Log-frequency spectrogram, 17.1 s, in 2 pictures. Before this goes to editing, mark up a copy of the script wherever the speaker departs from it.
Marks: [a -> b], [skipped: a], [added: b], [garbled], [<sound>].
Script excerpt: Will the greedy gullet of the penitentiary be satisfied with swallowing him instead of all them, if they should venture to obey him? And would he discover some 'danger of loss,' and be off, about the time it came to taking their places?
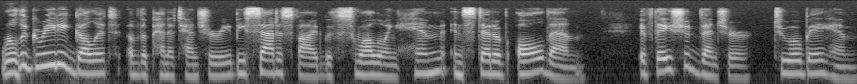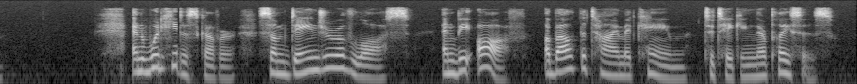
Will the greedy gullet of the penitentiary be satisfied with swallowing him instead of all them, if they should venture to obey him? And would he discover some 'danger of loss,' and be off, about the time it came to taking their places?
